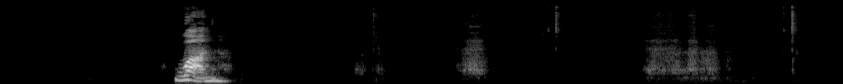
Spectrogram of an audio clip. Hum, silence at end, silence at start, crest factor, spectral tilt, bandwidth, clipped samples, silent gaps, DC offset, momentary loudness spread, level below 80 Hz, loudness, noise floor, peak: none; 1.5 s; 1.75 s; 28 dB; -5 dB/octave; 16 kHz; under 0.1%; none; under 0.1%; 30 LU; -74 dBFS; -17 LUFS; -84 dBFS; 0 dBFS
